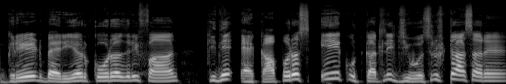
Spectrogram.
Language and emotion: Goan Konkani, surprised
